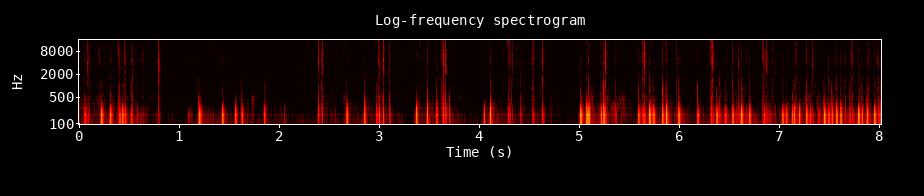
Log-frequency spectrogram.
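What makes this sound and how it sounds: A solid, rectangular dark grey polyethylene foam block, held in both hands in front of the mic, is tapped and scratched with long natural nails, with silicone rubber pads on the fingertips. Soft, dull, low thuds come in quick irregular clusters with brief pauses between them. A denser run of rubbing scratches and taps builds up toward the end, with almost no ring after each hit.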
